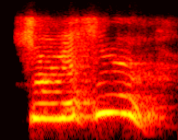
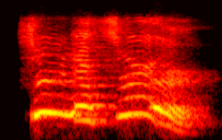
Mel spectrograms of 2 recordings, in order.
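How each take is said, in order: First: Very high, louder squeaky sir yes sir; high-pitched voice. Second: Very high, squeaky military reply; high-pitched voice. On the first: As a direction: squeak the reply to the major. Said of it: "say it just like that". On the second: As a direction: say sir yes sir way up high. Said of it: "that would be a very high-pitched voice". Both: Shown as a demonstration.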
